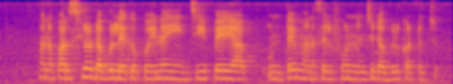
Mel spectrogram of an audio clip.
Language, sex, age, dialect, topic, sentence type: Telugu, female, 25-30, Central/Coastal, banking, statement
